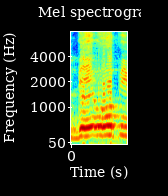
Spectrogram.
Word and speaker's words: देवोपी: देवोपी जी, ये आ जो रहेगा इसका उच्चारण अपी से नहीं करेंगे, ये ओ में मिल जाएगा तो देवोपी बोलेंगे। लेकिन आ का स्थान जानने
